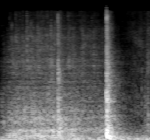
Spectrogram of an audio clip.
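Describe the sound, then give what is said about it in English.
A filing cabinet drawer, in a wall bank of filing cabinets, slides open with one short scrape-and-clunk as someone goes to take a file, preceded by a faint knock, all over a steady low background rumble with no voices. “There should be a wall bank of filing cabinets on the far side of the room.”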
